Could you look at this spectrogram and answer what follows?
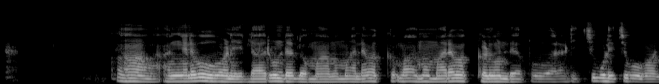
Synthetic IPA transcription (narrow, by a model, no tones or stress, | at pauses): aːɐŋːɐne̞poːɣuʋaːɳɨelːaːɾumuɳɖɨɐlːo̞ːmaːmɐmaːnɐmɐkːɐmaːmɐmːaːɾɐmɐkːɐɭuuɳɖɨɐpːoːɐɭɐʈit͡ɕːukuɭit͡ɕːupoːuʋaːɳɨ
